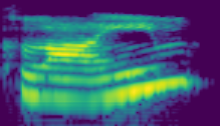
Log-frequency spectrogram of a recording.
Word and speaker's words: climb: In the word climb, the B is silent.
